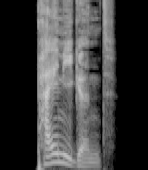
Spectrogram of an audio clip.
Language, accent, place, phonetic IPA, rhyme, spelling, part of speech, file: German, Germany, Berlin, [ˈpaɪ̯nɪɡn̩t], -aɪ̯nɪɡn̩t, peinigend, adjective / verb, De-peinigend.ogg
- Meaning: present participle of peinigen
